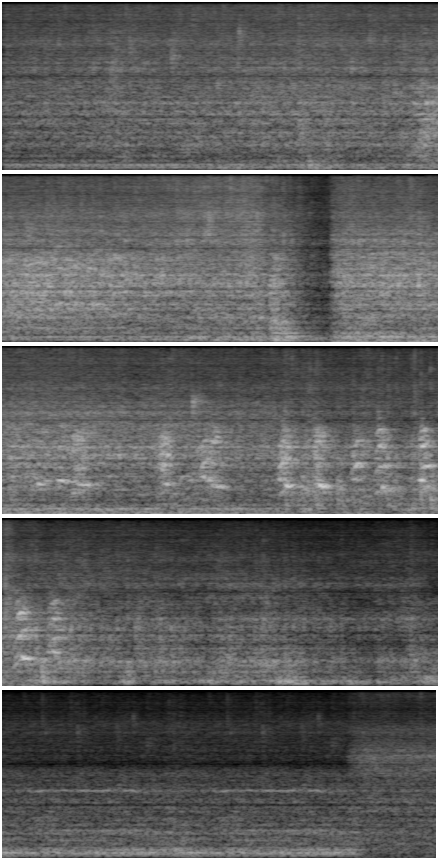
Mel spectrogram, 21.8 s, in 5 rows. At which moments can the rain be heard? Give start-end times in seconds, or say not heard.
0.0-21.7.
